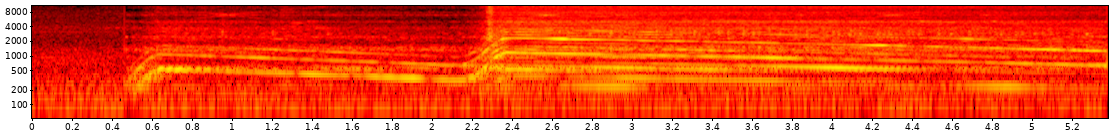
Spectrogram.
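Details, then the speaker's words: Electric motorcycle (ELX600 build) on old controller at 111 settings after hooking up big 96V battery: clean whine climbs with throttle then glides smoothly down coasting, no stutter or grinding; motor running properly. "after hooking up the big battery before the second qs10 connector popped it started sounding better at these settings"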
